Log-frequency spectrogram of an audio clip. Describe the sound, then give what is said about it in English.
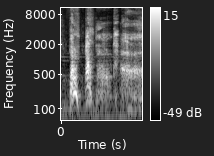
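A voice imitates the growl of a creature that notices something: two short, harsh bursts followed by a longer rasping snarl, fairly loud, with no other talking. “Well, one of them notices and growls.”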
